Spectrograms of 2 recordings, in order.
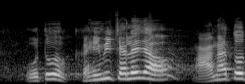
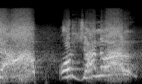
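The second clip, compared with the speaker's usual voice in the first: high, loud astonished question; incredulous wife; 9 semitones higher, 7 dB louder, slower than usual. Acted. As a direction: balk in loud disbelief. Wife disbelieves husband's agreement. (हैरानी में ऊँचा सवाल)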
